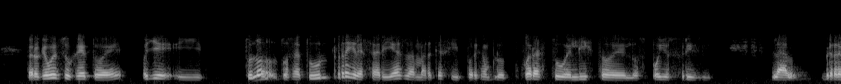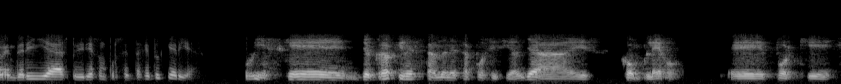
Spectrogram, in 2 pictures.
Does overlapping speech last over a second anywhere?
No

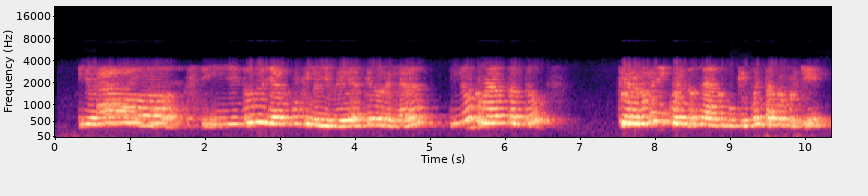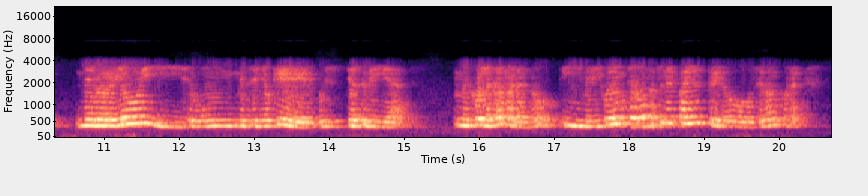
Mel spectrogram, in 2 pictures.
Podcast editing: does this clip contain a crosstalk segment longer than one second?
Yes, from 0.5 s

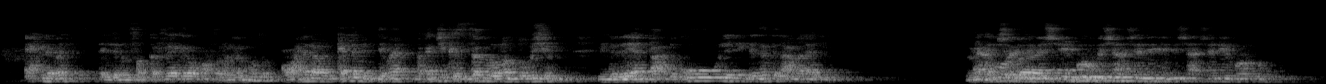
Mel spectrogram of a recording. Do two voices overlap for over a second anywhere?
Yes, from 9.7 s

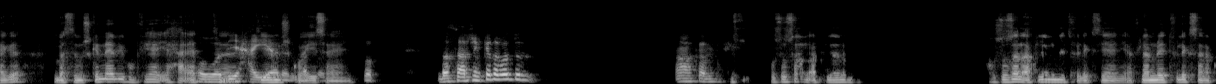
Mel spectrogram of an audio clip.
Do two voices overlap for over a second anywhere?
Yes, from 1.9 s

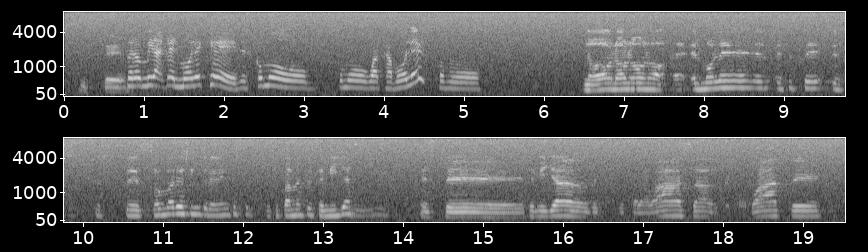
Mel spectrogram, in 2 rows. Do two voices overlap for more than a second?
No

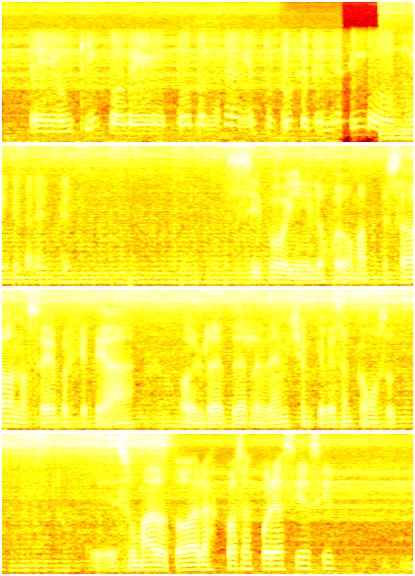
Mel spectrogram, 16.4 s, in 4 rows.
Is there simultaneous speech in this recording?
No

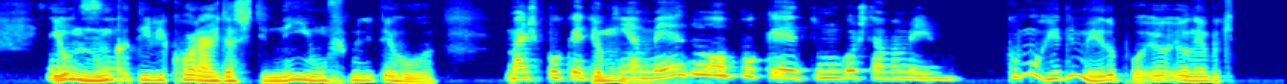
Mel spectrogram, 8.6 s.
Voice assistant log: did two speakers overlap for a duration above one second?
No

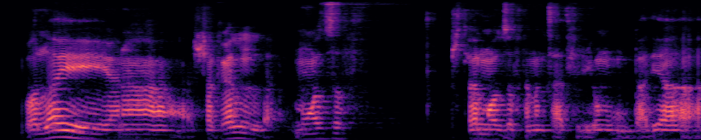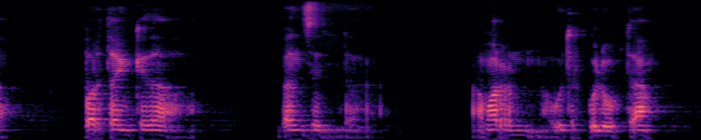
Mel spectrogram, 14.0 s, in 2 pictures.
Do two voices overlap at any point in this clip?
No

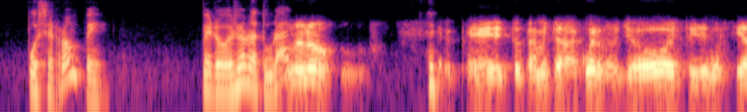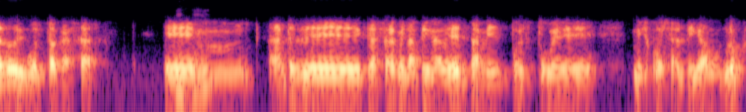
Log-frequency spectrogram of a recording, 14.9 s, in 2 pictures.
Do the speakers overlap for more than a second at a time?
No

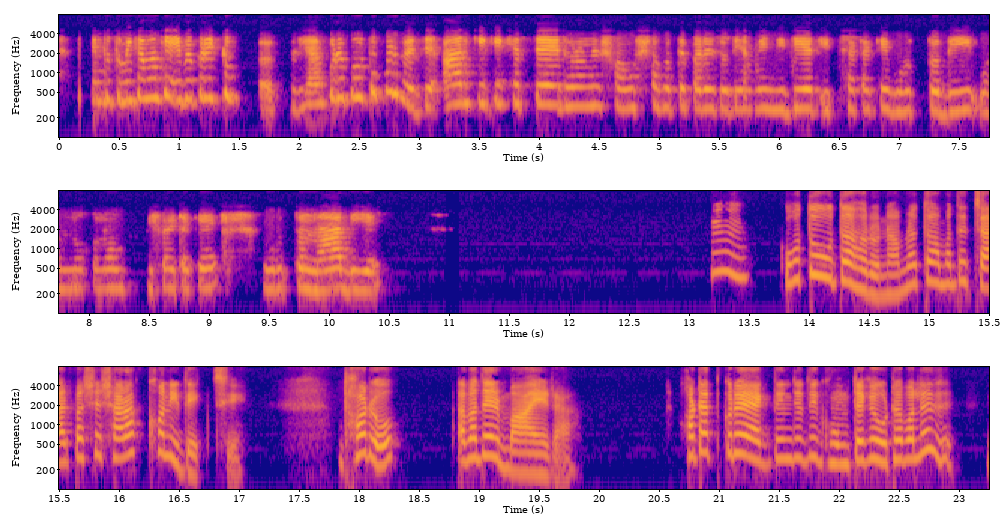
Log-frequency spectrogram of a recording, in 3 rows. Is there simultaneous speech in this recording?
No

